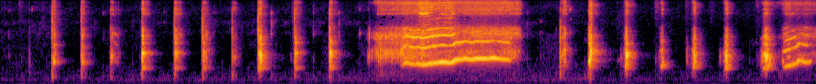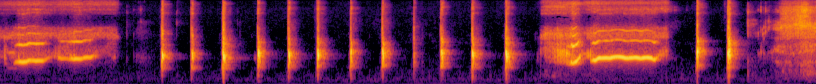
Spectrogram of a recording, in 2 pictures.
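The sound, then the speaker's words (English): A diaphragm turkey call imitates a hen's mating squeal: fast runs of sharp, clucking clicks broken by three high, wavering squeals that rise and fall, loud and with no talking. “I'll do it with a diaphragm. And again, it's prior to the mating squeal of the squealing hen.”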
